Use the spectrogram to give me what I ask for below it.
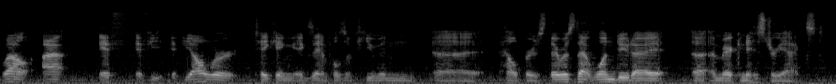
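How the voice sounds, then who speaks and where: Lowish bright-voiced guy playing dnd, very lively, faint noise behind. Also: moderate pace. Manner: animated, swearing at dice rolls. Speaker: player. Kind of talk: casual tabletop game play.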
